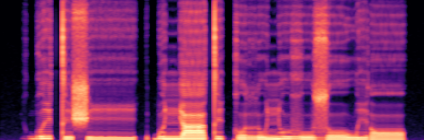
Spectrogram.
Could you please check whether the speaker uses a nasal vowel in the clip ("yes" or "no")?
no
